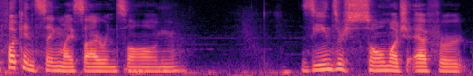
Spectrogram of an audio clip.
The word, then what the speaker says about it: zine: Yeah, it's pronounced zine because it's like magazine.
